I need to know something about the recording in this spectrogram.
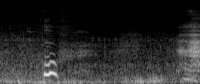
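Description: A cyclist's short voiced gasp for breath about half a second in, out of breath from pedalling, over steady wind and riding noise. Near the end she begins to speak.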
